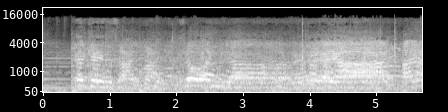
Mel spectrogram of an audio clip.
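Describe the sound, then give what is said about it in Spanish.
Thousands of River fans celebrate their team's fourth Copa Libertadores at night in the Puerta del Sol, with dense overlapping shouts, cheers and chanting voices forming a loud, continuous roar that swells and stays busy throughout. “Miles de personas han festejado durante toda esta noche la cuarta Copa Libertadores conquistada por su equipo.”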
